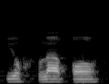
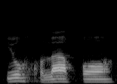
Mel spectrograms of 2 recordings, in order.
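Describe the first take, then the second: No difference in how they are said.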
